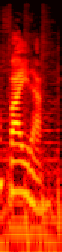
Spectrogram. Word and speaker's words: Fyra: ¿Cómo se pronuncia, esto? – Faira. – Faira. – Faira. F-Y-R-A.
